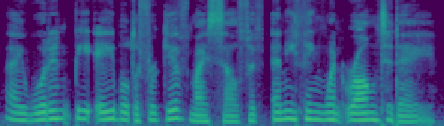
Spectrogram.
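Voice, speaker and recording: A woman's voice: fairly low pitch, moderate pace, a little mellow, close to an everyday voice. A woman playing a vigilant, anxious castle guardian in an audio drama, both narrating and speaking in scenes. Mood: weary, focused. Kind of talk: first-person audio drama.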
